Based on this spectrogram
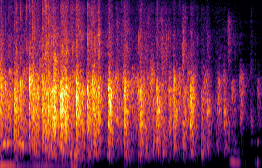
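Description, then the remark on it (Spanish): An audience applauds an artist who has just been introduced, with dense, crackling claps that hold steady and loud for a few seconds, then gradually thin out and fade as the clapping dies down. “Un fuerte aplaudimiento, si es plau,”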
